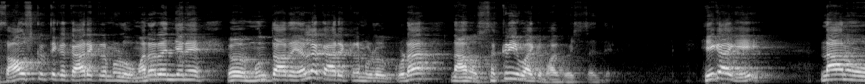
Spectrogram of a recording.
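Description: A man's high voice shows big swings in loudness and ordinary pitch variation. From north Karnataka plains. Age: 70s. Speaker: retired college principal. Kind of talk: reminiscence monologue. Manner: formal.

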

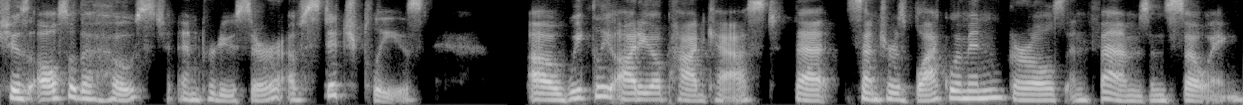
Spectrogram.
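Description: A woman speaks at a moderate pace with a dark, mellow tone and a fairly low pitch. Her voice is somewhat breathy against a quiet background. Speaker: event host. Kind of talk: introducing speakers. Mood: warm, smiling. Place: home room. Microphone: webcam.

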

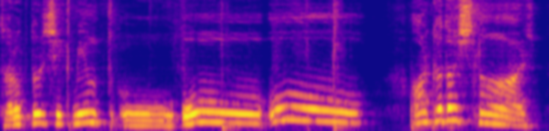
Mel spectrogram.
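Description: The pace is very slow. The pitch swings very wide. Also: woman, fairly high pitch for a woman. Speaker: tarot reader. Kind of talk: tarot reading monologue. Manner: animated.

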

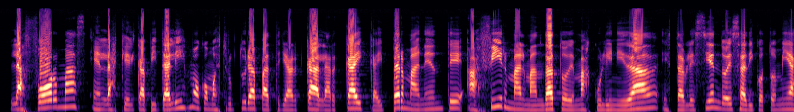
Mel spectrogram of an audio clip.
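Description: Against a quiet background, a woman speaks at a fairly low pitch and a moderate pace with ordinary pitch variation. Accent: Buenos Aires. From Argentina, Buenos Aires province interior. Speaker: professor. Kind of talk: lecture. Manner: partly reading from notes. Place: hall. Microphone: handheld.

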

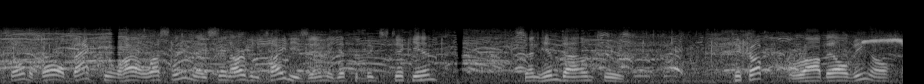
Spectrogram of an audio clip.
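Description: Loud background noise and a dry sound with no echo. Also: moderate pace. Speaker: game commentator. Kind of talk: live sports commentary, color analysis.

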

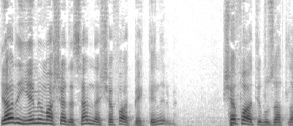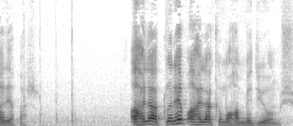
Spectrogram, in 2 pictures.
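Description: A man speaks at a high pitch with lively intonation and big swings in loudness. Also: moderate pace. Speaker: Sufi religious teacher. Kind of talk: religious TV talk on Sufi poetry. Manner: animated. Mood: earnest, admonishing. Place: studio.

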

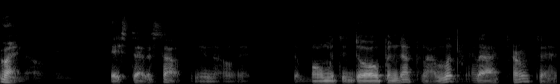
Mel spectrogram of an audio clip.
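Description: In a New York accent, a man talks at a very fast pace in a very deep, low pitch with vocal fry. His loudness swings widely, broken by long, frequent pauses. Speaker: podcast host. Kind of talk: interview. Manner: halting, many fillers.

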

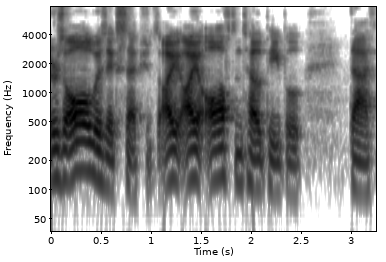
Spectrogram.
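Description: A man with an Irish accent speaks over a quiet background. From Ireland. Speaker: driving instructor. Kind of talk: live-stream tutorial and viewer Q&A. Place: home room. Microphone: webcam.

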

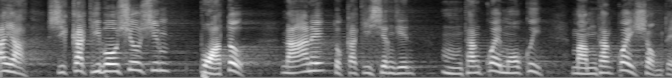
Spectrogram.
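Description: A man with a high pitch and a bright, sharp tone talks at a moderate pace, with ordinary pitch variation and big swings in loudness. Long, frequent pauses break up his speech against a quiet background. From Taiwan. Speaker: pastor. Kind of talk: sermon. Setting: church. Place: church. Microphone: podium.

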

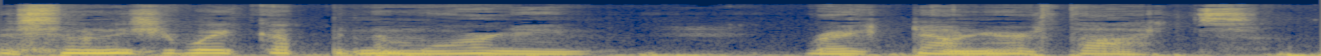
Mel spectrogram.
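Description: With a dark, mellow tone and some vocal fry, a woman talks at a moderate pace and medium pitch, using ordinary pitch variation.

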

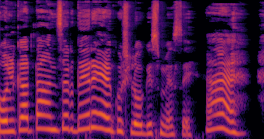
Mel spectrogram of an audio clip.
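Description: This woman has a high pitch and ordinary pitch variation at a moderate pace. The sound is dry with no echo, and the background is quiet. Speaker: current affairs teacher; exam prep teacher. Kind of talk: live online class. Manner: halting, words get stuck; animated, conversational. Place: studio. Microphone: headset.

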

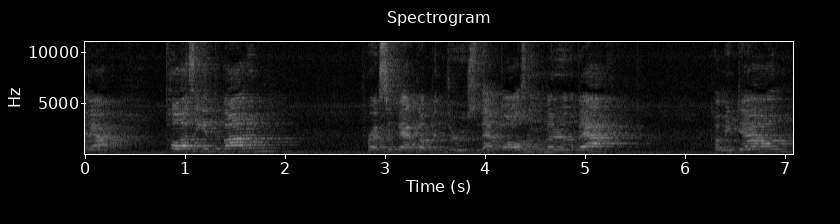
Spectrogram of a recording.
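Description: A high-pitched woman's voice amid strong room echo and noticeable background noise. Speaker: fitness trainer. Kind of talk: exercise tutorial. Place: gym. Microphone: camera far.

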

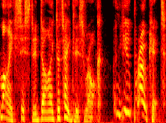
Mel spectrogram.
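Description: A man uses a put-on character voice, squeaky and high-pitched, at a fairly slow pace. The recording is very clean, with a silent background. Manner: indignant, shrill.

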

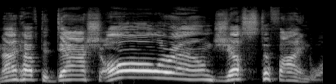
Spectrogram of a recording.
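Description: Over a silent background on a very clean recording, a man speaks at a fairly slow pace in a high pitch. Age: 20s. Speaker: YouTuber. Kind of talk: scripted narration.

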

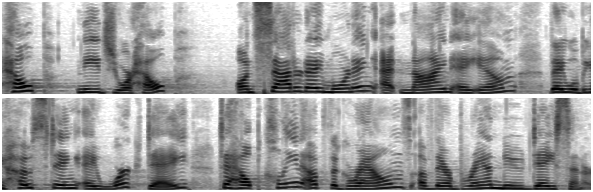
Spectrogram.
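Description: Speaking very slowly, a woman with a high pitch shows ordinary pitch variation. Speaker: pastor. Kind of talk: church announcements. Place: church.

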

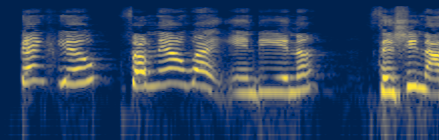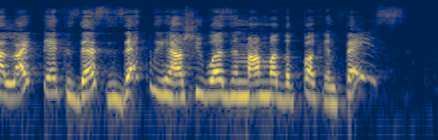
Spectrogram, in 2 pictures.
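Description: A woman's raised, projected voice with very wide pitch swings, at a moderate pace against a quiet background. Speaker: live streamer. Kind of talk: casual live stream chat, telling a story to viewers. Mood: indignant, upset. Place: home room. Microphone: phone near.

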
